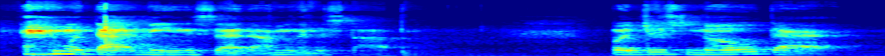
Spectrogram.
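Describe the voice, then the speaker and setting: A man's voice: medium pitch, slight background noise. Earnest swearing young man in echoey room. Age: 20s. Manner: earnest, rambling, swears casually, repeats himself. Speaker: vlogger. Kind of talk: motivational vlog talking to camera. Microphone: camera.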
